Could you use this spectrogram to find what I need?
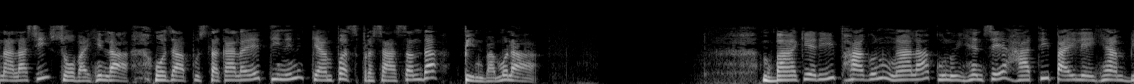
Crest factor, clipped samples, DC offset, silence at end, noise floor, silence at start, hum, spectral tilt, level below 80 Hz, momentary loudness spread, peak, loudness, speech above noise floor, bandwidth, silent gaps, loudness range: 20 dB; under 0.1%; under 0.1%; 0 s; -75 dBFS; 0 s; none; -6 dB/octave; -62 dBFS; 4 LU; -6 dBFS; -25 LUFS; 50 dB; 6.6 kHz; none; 4 LU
